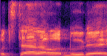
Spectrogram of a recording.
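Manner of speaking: thick Canadian accent, boot pronounced as bude. Demonstrating how Canadians sound, thick Canadian accent. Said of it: "A Canadian accent is like".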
